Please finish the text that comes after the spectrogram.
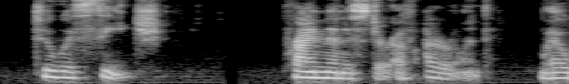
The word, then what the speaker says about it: Taoiseach: Taoiseach, no, I'm going to say it again. Taoiseach, Prime Minister of Ireland.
